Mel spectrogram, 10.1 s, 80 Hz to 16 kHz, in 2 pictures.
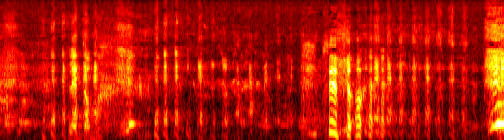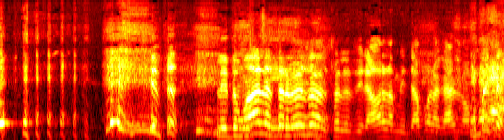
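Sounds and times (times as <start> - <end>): men laughing: 0.0 - 8.2, 9.3 - 10.0.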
